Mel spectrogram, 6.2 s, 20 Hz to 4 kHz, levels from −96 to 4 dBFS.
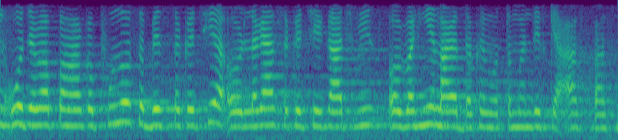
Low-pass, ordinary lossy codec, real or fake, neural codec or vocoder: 3.6 kHz; none; real; none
